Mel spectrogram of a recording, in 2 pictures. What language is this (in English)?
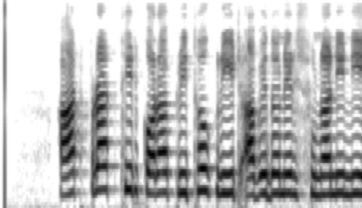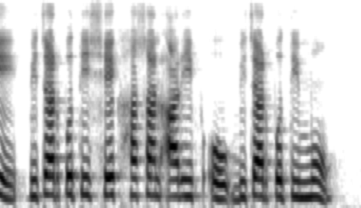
Bangla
